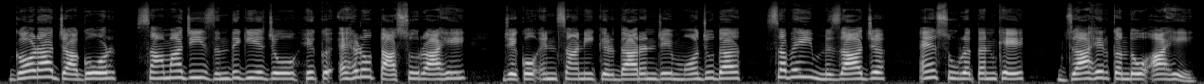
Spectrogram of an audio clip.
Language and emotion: Sindhi, neutral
